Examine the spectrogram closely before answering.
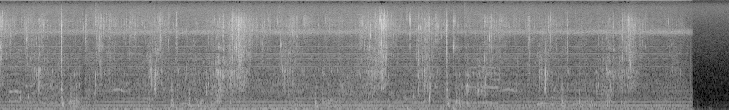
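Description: Water splashing and mud squelching under wading footsteps in shallow mangrove water, irregular splashes over a steady low hum. It cuts off suddenly near the end.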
